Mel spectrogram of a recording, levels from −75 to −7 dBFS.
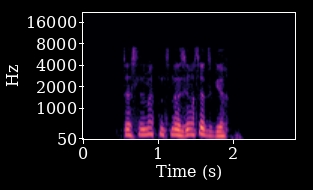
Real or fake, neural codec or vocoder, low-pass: fake; vocoder, 24 kHz, 100 mel bands, Vocos; 7.2 kHz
